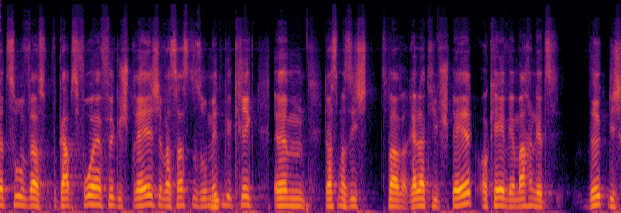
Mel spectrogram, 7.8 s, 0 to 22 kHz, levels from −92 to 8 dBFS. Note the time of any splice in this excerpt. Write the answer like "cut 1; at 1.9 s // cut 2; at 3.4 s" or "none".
cut 1; at 3.4 s // cut 2; at 5.9 s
